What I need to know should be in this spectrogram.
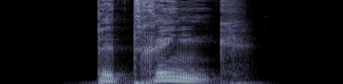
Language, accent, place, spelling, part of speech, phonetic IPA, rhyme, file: German, Germany, Berlin, betrink, verb, [bəˈtʁɪŋk], -ɪŋk, De-betrink.ogg
- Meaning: singular imperative of betrinken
